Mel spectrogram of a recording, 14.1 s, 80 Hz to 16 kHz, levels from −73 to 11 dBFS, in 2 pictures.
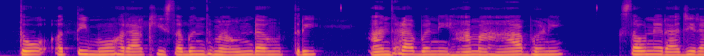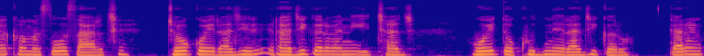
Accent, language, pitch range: native, Gujarati, 190-210 Hz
